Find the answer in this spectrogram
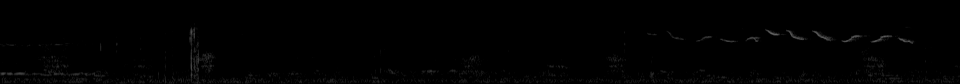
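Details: A Chestnut-bellied Seed-Finch (Trinidad bullfinch) at Barrackpore, Trinidad, sings a quick run of high, sweet warbled notes, dipping and rising about four times a second, over a hissy background with one sharp knock.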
